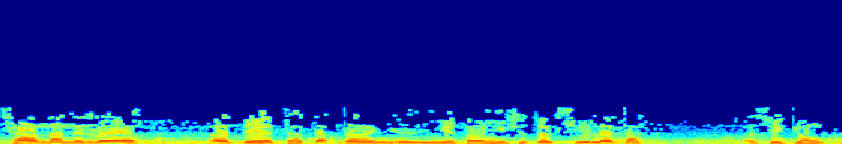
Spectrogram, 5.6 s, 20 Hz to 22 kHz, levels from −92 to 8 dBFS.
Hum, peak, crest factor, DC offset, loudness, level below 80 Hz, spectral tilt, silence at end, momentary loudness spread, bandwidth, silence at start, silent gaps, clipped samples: none; -6 dBFS; 10 dB; under 0.1%; -16 LUFS; -44 dBFS; -4.5 dB/octave; 0 s; 13 LU; 5.8 kHz; 0 s; none; under 0.1%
